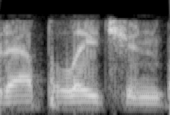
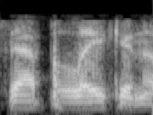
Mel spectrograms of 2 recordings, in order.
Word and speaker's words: Apalachin: Well, in a town in upstate New York called Apalachin, it looks like you want to pronounce it Appalachian, but it's pronounced Apalachin up there, lived a mafia boss named Joe Barbera.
